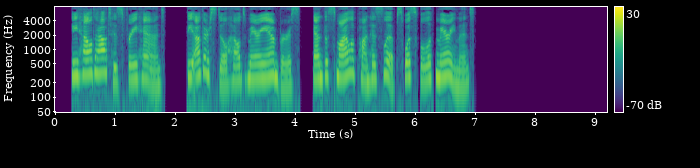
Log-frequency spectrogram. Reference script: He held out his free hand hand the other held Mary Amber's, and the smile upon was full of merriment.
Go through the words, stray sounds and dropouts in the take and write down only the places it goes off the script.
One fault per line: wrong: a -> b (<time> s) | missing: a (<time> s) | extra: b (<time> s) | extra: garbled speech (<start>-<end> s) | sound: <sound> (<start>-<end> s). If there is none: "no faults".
missing: hand (1.8 s)
extra: still (2.6 s)
extra: his lips (5.2 s)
